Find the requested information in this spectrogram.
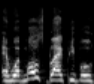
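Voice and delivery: ordinary talk, nothing marked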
